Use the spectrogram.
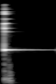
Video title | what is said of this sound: Mr O'Toole Water Glass Experiment | when I tap the side of the glass it vibrates very quickly and this radiates a sound that we hear in our ears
